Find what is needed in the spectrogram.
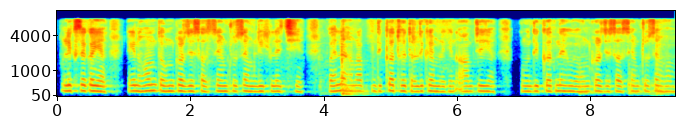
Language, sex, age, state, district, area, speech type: Maithili, female, 18-30, Bihar, Saharsa, urban, spontaneous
